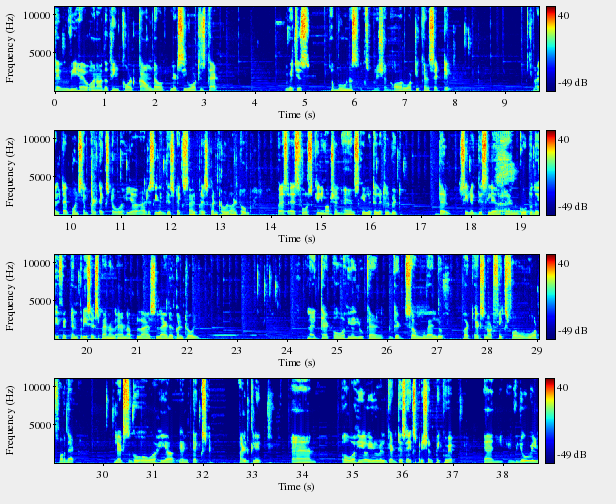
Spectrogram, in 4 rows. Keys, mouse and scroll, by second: 0.0 click, 4.6 click, 8.2 click, 9.7 1, 11.0 click, 13.1 ctrl+alt+Home, 13.8 s, 14.6-16.5 drag, 20.1 ctrl+a, 20.8-22.1 typing, 23.4-27.0 drag, 27.0 ctrl+z, 30.0 click, 32.9 alt+click, 37.1-38.7 drag.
